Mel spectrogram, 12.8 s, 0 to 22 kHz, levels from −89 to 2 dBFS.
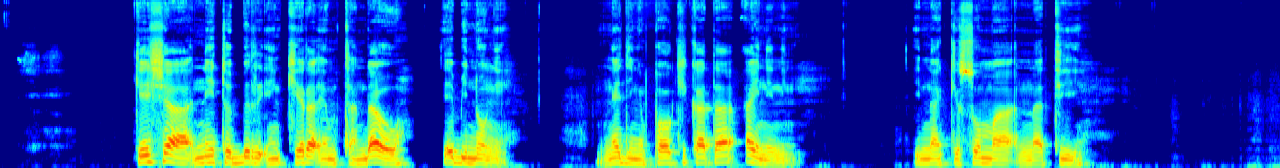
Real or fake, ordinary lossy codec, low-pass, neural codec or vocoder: real; none; none; none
